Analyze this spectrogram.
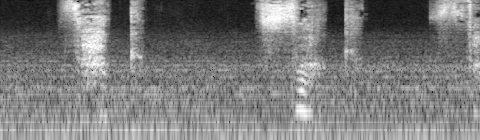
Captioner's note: whispered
